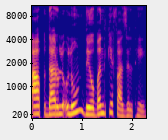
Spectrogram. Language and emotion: Urdu, neutral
